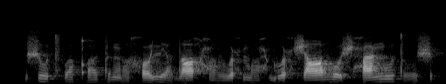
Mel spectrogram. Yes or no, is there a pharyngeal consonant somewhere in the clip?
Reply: yes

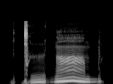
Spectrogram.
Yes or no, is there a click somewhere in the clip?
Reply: yes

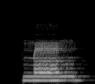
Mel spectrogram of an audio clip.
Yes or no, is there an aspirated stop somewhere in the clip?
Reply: no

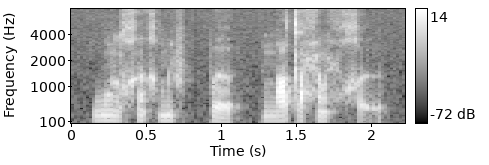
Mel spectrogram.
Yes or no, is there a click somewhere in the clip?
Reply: no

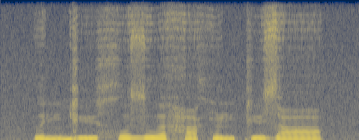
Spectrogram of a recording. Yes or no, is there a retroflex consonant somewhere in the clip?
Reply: no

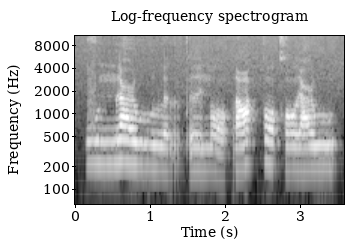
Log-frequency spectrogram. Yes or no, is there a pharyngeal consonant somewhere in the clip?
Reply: yes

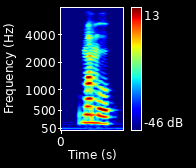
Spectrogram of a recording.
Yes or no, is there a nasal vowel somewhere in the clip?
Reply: yes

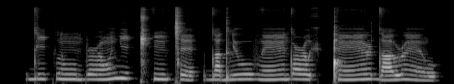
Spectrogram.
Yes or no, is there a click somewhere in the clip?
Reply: yes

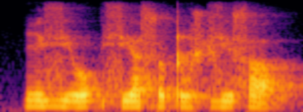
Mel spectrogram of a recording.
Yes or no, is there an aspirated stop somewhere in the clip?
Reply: no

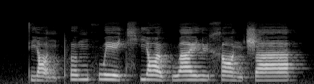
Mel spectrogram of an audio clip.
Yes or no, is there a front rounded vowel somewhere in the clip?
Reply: yes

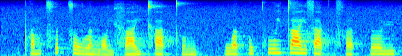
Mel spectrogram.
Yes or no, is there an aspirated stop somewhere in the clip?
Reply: yes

